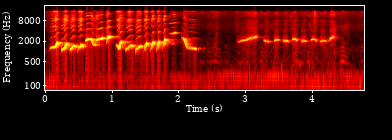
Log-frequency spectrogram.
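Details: White-rumped shama singing, original sound without effects, meant to make idle birds sing: a fast cascade of slurred whistles, a pause, then evenly repeated short whistled notes.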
